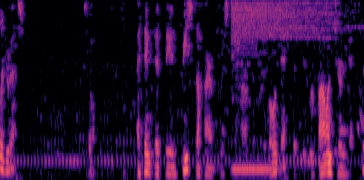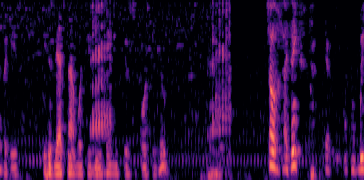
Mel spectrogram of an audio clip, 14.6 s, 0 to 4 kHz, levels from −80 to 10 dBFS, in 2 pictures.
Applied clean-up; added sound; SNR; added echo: classical method Wiener filter.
